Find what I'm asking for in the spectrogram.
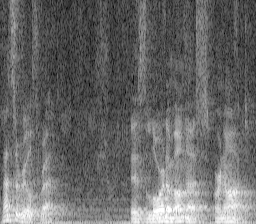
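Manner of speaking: ordinary delivery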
